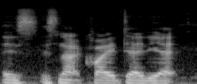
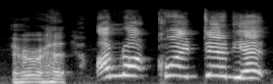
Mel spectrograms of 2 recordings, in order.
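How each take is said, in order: First: Said in the usual way. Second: High, slow clown voice; silly clown. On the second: Shown as a demonstration. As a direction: squeal it like a stubborn clown. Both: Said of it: "that's what he says".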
